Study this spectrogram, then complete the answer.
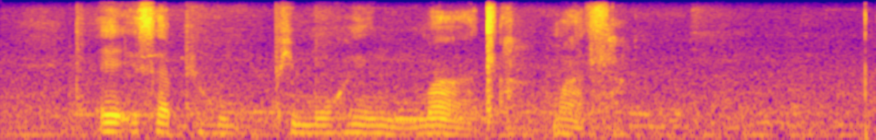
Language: Tswana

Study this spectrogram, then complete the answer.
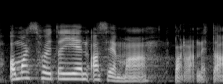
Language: Finnish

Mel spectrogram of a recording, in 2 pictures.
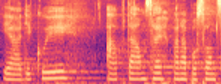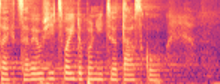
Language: Czech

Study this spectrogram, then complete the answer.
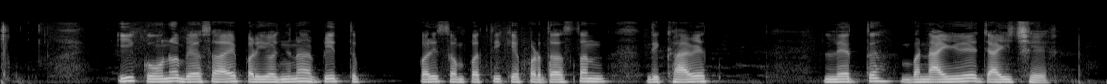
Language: Maithili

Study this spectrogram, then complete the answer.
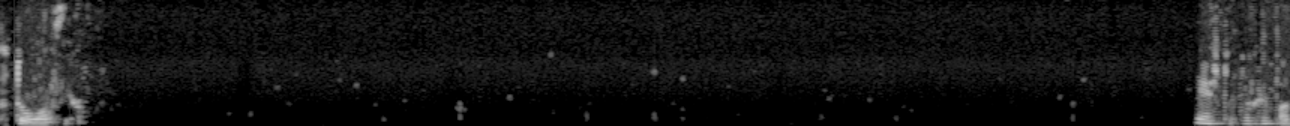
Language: Polish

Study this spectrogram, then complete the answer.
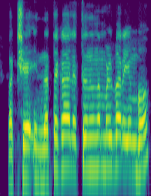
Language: Malayalam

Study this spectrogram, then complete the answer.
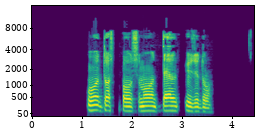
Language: Uyghur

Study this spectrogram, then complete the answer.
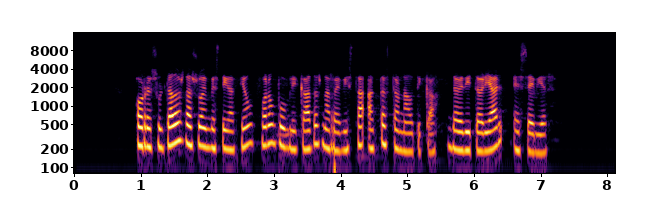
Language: Galician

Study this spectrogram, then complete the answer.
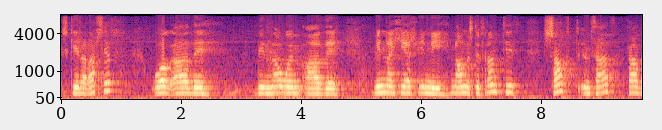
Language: Icelandic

